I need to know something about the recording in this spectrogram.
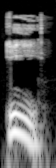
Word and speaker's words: y: for and which is spelt as a y in Spanish and the pronunciation is e for example to say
